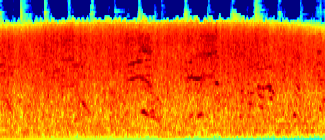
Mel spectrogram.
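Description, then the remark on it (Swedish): A steady, dense, loud roar of ocean surf washing in without pause, with faint sloshing textures and no clear gaps between the breaking waves. “han själv vadar ut i vågorna och bär flera barn och kvinnor i land.”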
